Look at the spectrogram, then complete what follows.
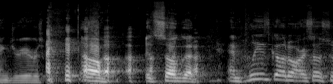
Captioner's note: laugh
